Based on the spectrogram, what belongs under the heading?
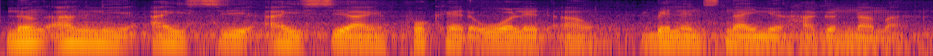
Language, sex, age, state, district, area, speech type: Bodo, male, 18-30, Assam, Chirang, rural, read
